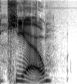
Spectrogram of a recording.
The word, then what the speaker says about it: Keough: Riley Keough. Is how you say her last name.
